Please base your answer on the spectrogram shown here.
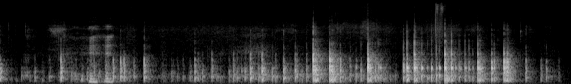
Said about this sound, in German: Würfel sind überhaupt so eine schöne Sache. Jetzt liegt hier auf dem Tisch ein 120 Flechner, der macht schöne Geräusche.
